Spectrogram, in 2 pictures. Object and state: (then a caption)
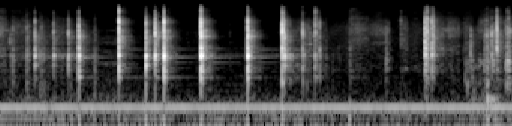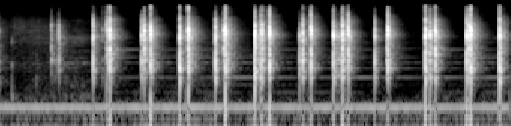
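Plastic game controller. Fingertips and long nails tap and rub the shell of a black and silver hollow plastic GameCube controller held close to the mic. The taps are sharp, bright plastic clicks with almost no ring, over a faint steady low hum. They start soft and scattered, then grow louder and come in a quicker, steadier run toward the end.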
